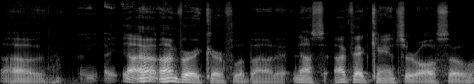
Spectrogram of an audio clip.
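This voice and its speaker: With an American accent, a man talks at a moderate pace in a very deep, low pitch with vocal fry. His pitch swings are very wide. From United States. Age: 70s. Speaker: evangelist. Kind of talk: interview. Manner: halting.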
